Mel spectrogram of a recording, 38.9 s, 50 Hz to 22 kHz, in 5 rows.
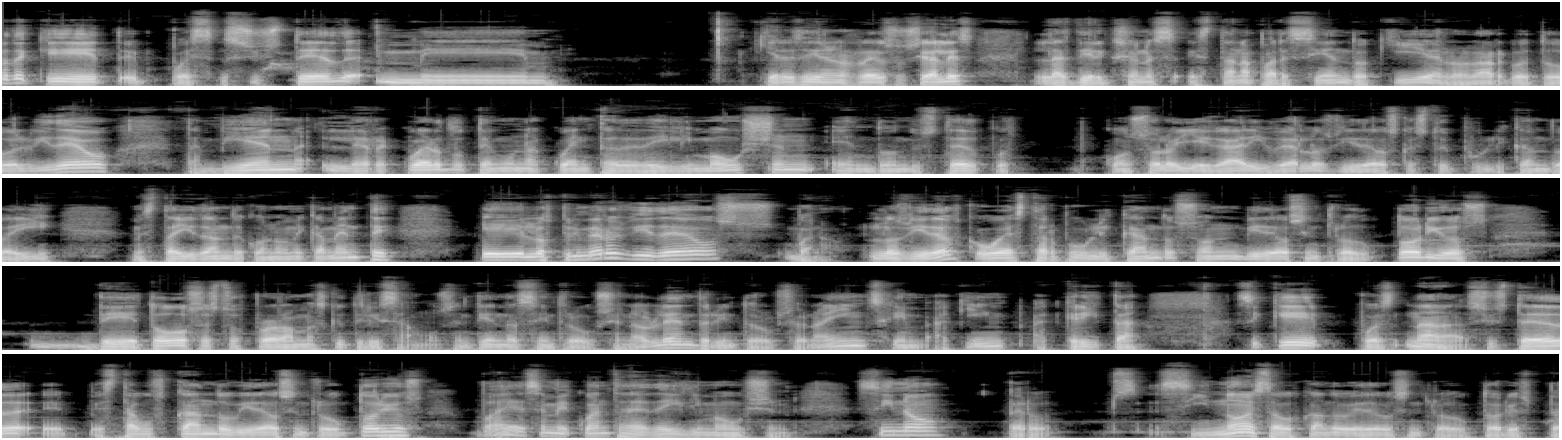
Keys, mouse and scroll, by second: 1.4-2.2 scroll up 2, 2.2 scroll down 2, 3.3-5.2 shift+middle drag, 5.4 shift+scroll down 3.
